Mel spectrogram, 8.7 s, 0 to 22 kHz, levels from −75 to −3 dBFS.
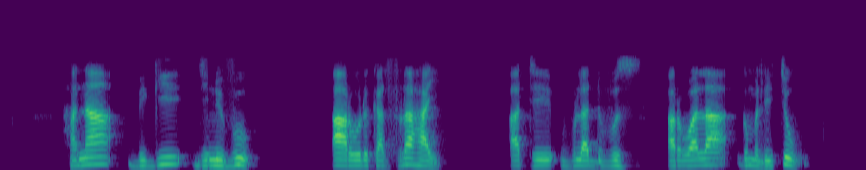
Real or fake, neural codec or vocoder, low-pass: fake; codec, 24 kHz, 0.9 kbps, DualCodec; 5.4 kHz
